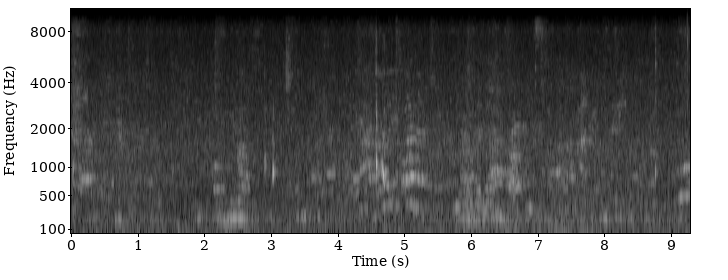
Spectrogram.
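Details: Infant hiccupping after drinking milk; hiccups.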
